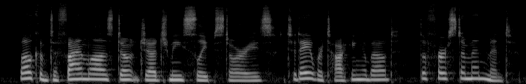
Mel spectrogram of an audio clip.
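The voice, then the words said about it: Calm sleep-story radio narrator voice. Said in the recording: “should I do it like a sleep story? ... my NPR voice”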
